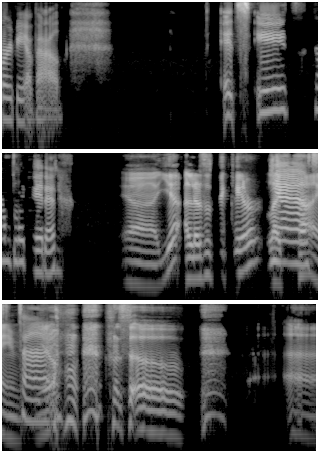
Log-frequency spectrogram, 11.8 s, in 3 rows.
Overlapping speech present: Yes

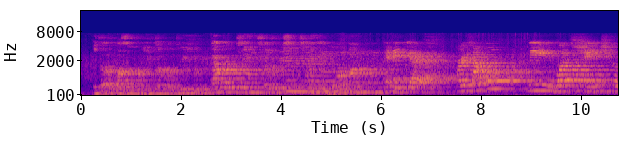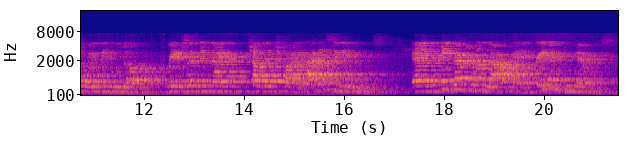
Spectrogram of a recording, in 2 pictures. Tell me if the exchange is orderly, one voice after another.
No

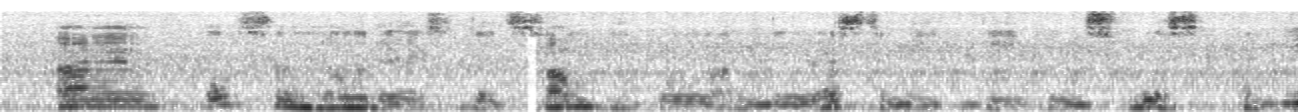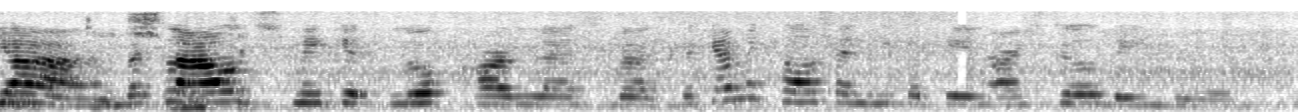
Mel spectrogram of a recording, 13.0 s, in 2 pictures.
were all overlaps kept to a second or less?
No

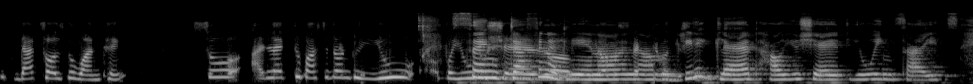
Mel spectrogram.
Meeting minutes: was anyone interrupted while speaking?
Yes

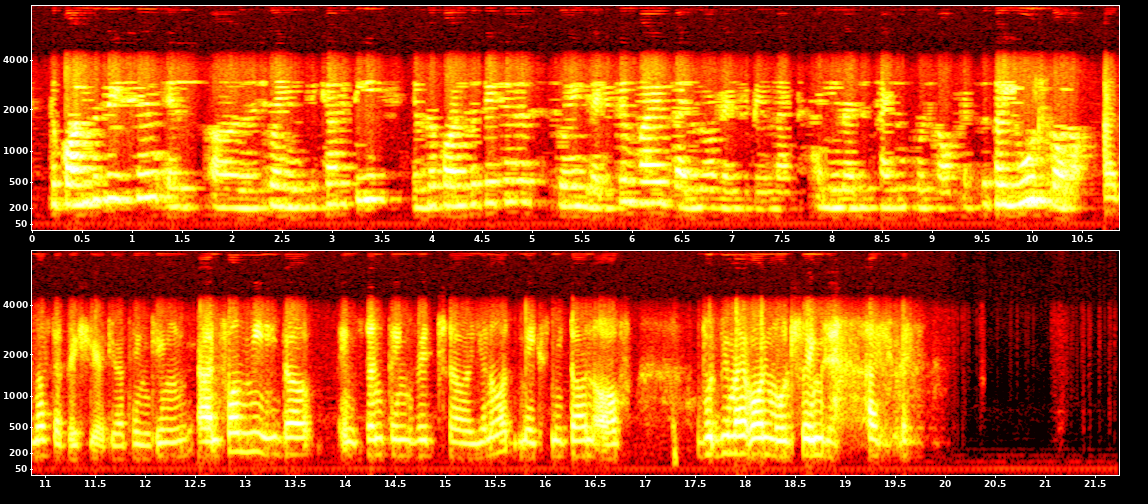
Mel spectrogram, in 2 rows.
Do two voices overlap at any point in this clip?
No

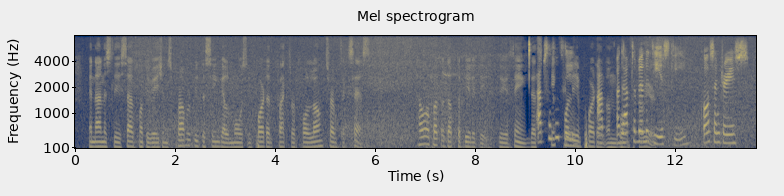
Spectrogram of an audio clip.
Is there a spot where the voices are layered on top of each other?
Yes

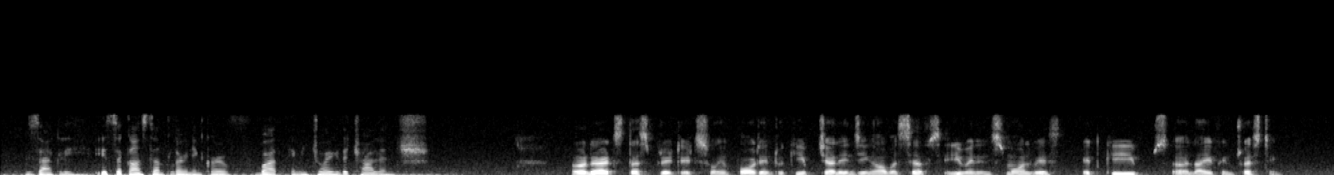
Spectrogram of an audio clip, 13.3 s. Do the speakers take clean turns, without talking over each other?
Yes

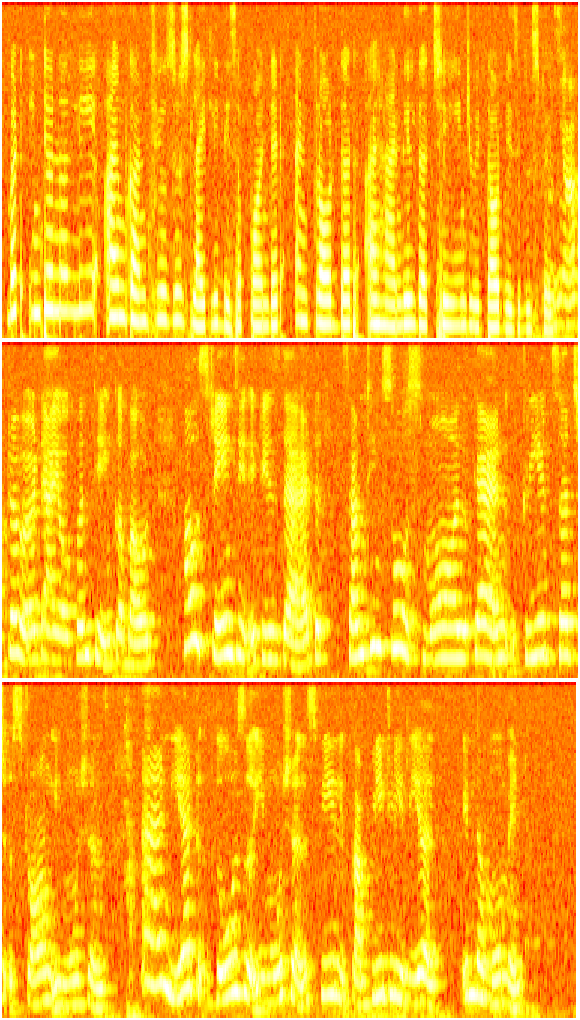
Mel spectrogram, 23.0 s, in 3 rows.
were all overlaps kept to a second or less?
Yes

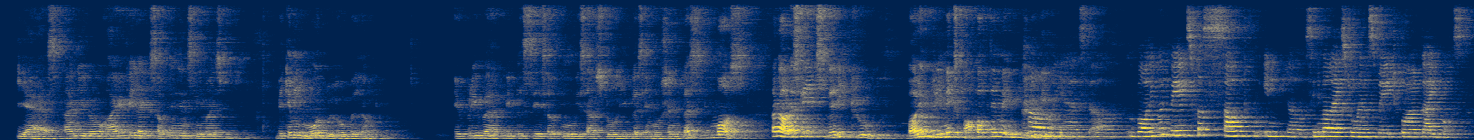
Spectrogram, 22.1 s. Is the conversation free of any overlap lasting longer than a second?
Yes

